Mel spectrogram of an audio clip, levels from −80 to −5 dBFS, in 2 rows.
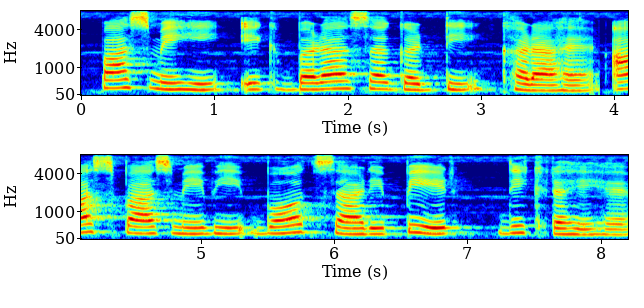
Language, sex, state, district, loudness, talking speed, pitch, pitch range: Hindi, female, Uttar Pradesh, Hamirpur, -16 LUFS, 130 wpm, 225 Hz, 215-245 Hz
